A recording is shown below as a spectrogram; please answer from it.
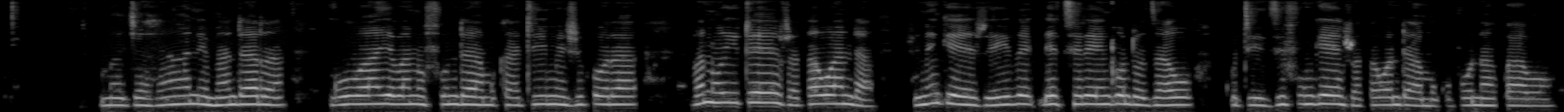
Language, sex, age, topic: Ndau, male, 36-49, education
